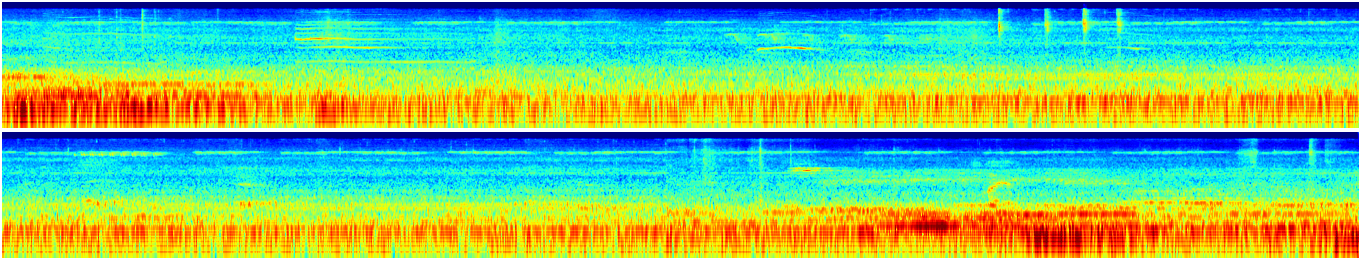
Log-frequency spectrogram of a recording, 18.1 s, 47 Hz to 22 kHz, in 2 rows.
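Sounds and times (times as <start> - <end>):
kitten meowing: 1.9 - 3.2, 5.0 - 5.5.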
